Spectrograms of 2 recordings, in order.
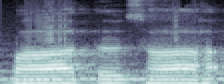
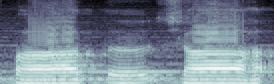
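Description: The two takes are said the same way.

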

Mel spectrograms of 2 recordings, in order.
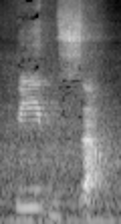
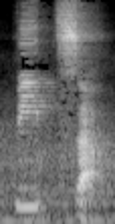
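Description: First: The middle consonant is a ts sound. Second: The same.

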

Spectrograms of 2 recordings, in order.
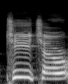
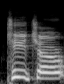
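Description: No difference in how they are said.

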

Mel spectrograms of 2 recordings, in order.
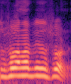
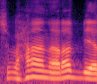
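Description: First: It is rushed, with sounds swallowed together. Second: It is slow, with each sound said distinctly. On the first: The prayer is being hurried through. The speaker calls it wrong. "harflerini yutarak, harflerini birbirine katarak" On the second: The prayer is said with devotion. The speaker calls it right. "tane tane"

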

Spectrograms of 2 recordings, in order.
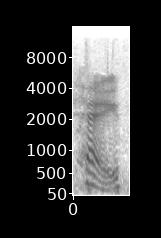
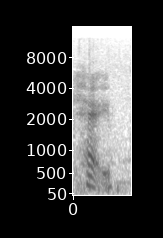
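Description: First: It is said aloud, not whispered. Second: It is whispered.

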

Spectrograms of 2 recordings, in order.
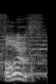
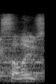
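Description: First: The word begins with a lisped th sound. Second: The word begins with a clear s sound. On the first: The name is said with a lisp. The speaker calls it wrong. "it sounds like the person's got a lisp" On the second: The name is said as intended. The speaker calls it right. "it's supposed to be like Saluth"

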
